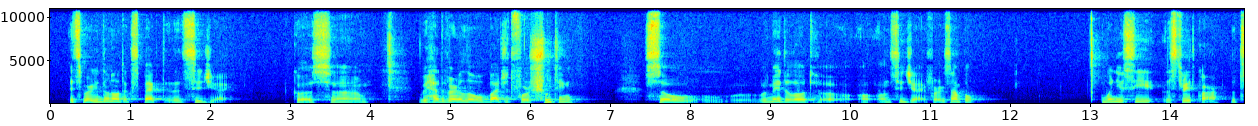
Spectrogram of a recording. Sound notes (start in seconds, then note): none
